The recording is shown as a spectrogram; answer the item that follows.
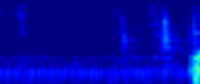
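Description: Quiet room with a low steady hum and a few light clicks in the second half; a man's voice starts right at the end.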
